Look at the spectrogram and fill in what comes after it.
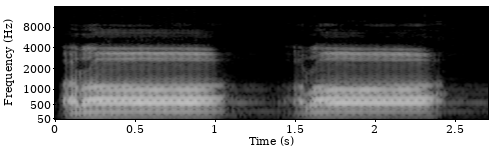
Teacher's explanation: را کھڑی حرکات کو ایک الف کے برابر کھینچیں. کھڑا زبر ہے نا.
